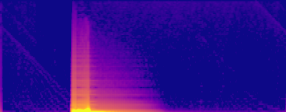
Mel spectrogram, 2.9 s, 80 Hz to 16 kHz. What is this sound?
HK sawn A0
A, bass, buzzy, drum, kick, oneshot, percussion, saw, saw-wave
